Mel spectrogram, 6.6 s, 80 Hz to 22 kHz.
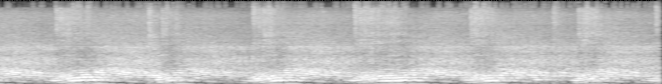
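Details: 1997 Yamaha YZ250 two-stroke, previously non-starting, on choke with fuel on: fires first kick, crisp crackle rising and falling in repeated blips, never settling to steady tick-over; won't idle.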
